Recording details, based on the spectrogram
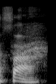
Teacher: सा आपका तालव्य में आता है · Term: तालव्य ध्वनि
